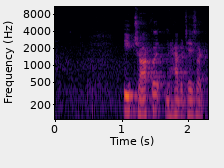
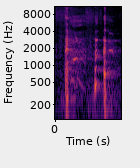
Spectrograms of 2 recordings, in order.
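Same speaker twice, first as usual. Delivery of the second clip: sharp choking cough; sudden cough; 3 dB louder than usual. Real, not acted. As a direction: cough from the spice. Spicy bite makes her cough.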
